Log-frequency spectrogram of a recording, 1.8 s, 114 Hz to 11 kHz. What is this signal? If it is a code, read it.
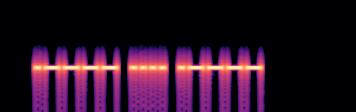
Morse code, heard as a keyed tone, about 50 wpm, 700 Hz. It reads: 1H1
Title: Three Challenging Letter-Number Combinations 50wpm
